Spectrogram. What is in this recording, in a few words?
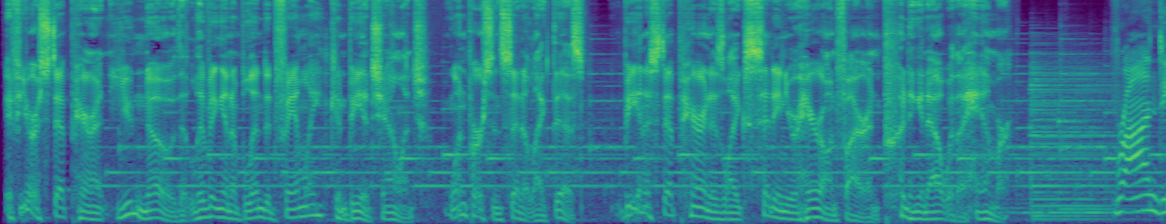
Radio ad generic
